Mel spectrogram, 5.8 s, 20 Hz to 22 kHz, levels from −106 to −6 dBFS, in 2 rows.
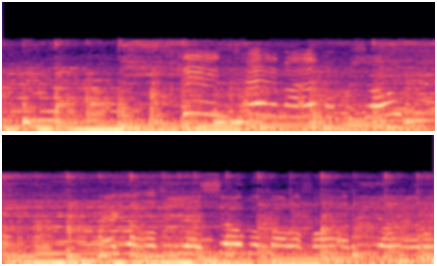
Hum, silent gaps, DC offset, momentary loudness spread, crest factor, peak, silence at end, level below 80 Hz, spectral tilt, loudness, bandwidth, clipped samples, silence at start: none; none; under 0.1%; 4 LU; 14 dB; -2 dBFS; 0 s; -20 dBFS; -6.5 dB/octave; -18 LUFS; 7.8 kHz; under 0.1%; 0 s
